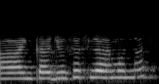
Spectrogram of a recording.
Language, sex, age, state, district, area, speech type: Telugu, female, 18-30, Telangana, Jangaon, urban, conversation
